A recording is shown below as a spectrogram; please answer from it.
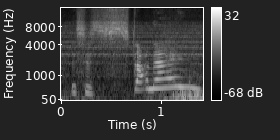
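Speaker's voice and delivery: excited. Real, not acted. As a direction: gasp it out in awe. Sees beautiful view.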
